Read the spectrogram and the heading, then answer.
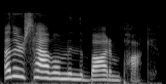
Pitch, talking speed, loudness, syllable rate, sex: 260 Hz, 250 wpm, -16 LUFS, 6.7 syllables/s, female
